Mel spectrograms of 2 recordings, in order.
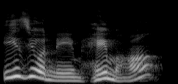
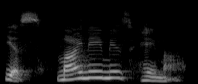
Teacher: you rise up a little bit to sound it as a question. And when you fall down, it sounds like an answer. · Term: rising tone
